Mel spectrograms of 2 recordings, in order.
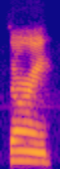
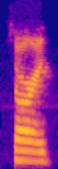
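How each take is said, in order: First: Soft, hushed apology; hushed sorry. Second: Said in the usual way. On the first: Real, not acted. Apologizing softly so Eric won't hear. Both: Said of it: "I don't want Eric to hear that".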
